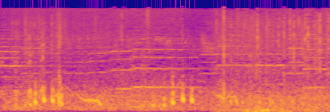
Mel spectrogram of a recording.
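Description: Doves coo in short, low, soft notes that come in small clusters of two or three, with a faint steady hum and light background noise underneath. No one speaks.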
